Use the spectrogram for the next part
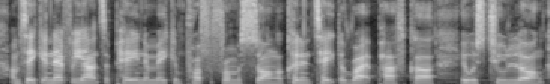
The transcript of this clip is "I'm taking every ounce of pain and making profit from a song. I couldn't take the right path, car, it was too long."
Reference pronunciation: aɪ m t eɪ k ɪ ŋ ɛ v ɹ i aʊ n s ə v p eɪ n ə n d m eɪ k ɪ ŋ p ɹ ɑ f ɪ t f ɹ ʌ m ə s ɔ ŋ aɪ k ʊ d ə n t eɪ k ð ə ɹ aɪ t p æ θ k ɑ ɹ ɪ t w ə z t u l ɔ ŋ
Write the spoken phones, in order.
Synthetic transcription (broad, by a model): aɪ m t eɪ k ɪ ŋ ɛ v ɹ i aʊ n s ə p eɪ n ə n m eɪ k ɪ ŋ p ɹ ɑ f ɪ t f ɹ ʌ m ə s ɔ ŋ aɪ k ʊ d n t eɪ k ð ə ɹ aɪ t p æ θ k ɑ ɪ t w ə z t u l ɔ ŋ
